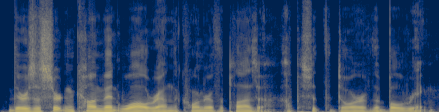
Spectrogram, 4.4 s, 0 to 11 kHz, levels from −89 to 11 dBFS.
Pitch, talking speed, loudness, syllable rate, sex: 100 Hz, 260 wpm, -18 LUFS, 6.5 syllables/s, male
